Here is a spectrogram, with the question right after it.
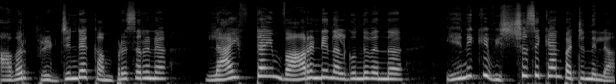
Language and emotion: Malayalam, surprised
